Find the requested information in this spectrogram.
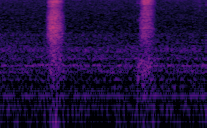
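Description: Two brief, muffled bursts of air through the nose about a second apart, stifled sneezes.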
